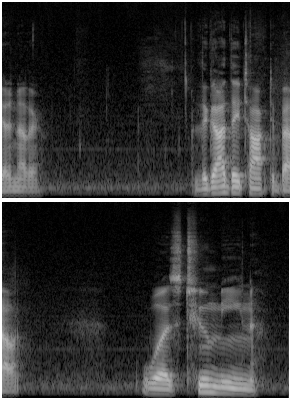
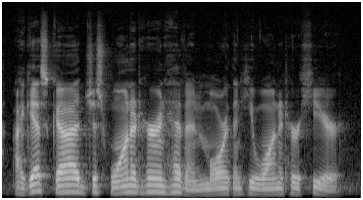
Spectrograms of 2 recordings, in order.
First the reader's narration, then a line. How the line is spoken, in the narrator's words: said another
